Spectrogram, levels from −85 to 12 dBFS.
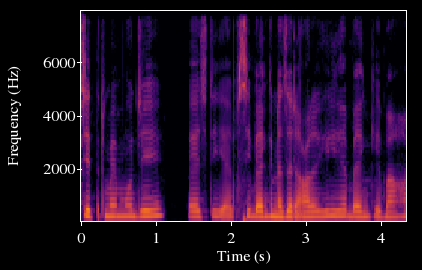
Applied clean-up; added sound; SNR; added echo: none; none; none; none.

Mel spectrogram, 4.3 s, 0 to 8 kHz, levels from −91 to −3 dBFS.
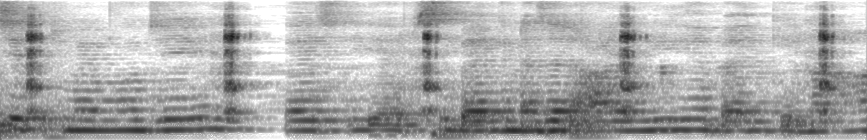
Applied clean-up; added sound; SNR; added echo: none; Clock; -1 dB; reverberation time 0.6 s.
